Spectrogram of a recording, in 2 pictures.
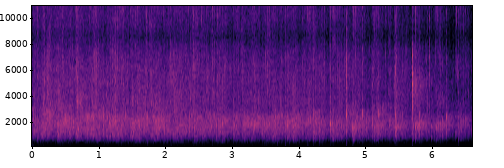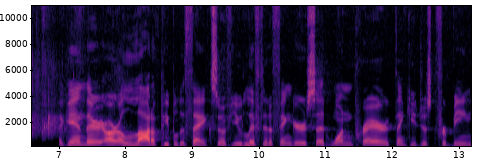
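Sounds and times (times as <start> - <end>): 
audience applause: 0.0 - 7.4
speech: 7.0 - 13.1.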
